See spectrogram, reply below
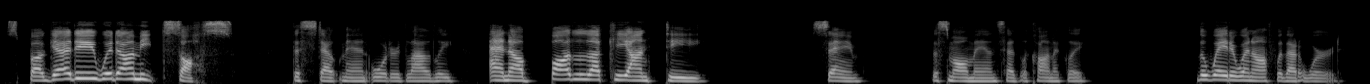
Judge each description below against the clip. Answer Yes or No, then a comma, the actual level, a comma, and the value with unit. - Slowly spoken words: Yes, slow, 125 wpm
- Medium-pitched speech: Yes, medium, 170 Hz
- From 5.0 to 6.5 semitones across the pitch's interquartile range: Yes, average, 5.3 semitones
